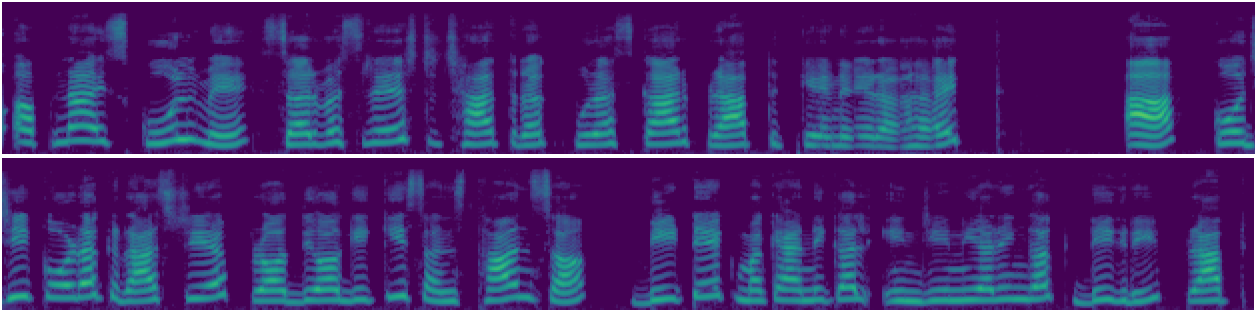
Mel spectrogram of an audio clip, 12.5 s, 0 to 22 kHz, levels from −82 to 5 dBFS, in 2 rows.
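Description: Right after "छात्रक पुरस्कार प्राप्त", from 3.97 to 4.98 s, the speech hits repeated stalls (stutter): packets arrive late, the jitter buffer keeps emptying, and seven stretched gaps (longest 130 ms) make it drag.

At 5.37 to 5.61 s there's a call audio freeze, 210 ms of silence, likely from held-up packets. The speech then picks up where it stopped.

From 8.15 to 10.07 s a jitter buffer speed-up trims around 150 ms in tiny pitch-period slices. The speech runs at 106% with unchanged pitch, so it sounds a bit rushed.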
